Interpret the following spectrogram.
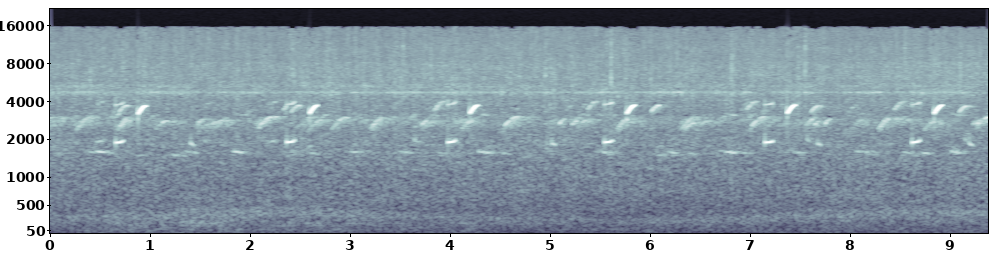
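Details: Coqui frogs calling in rain in Puerto Rico: loud two-note co-qui calls, a short lower note then a rising whistled higher one, repeating roughly every one and a half seconds over a dense chorus of other coquis and steady rain hiss.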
